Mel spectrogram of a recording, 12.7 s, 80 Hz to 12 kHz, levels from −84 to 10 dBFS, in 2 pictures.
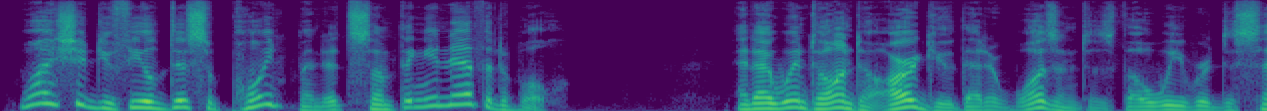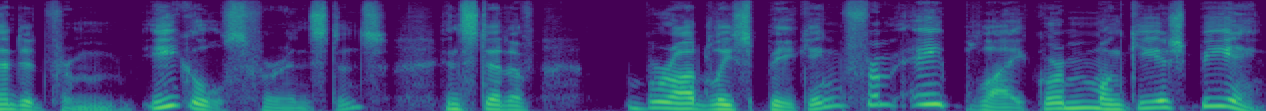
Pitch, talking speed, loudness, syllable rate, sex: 155 Hz, 170 wpm, -20 LUFS, 5.2 syllables/s, male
